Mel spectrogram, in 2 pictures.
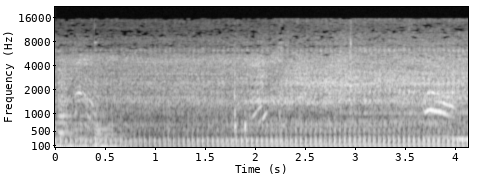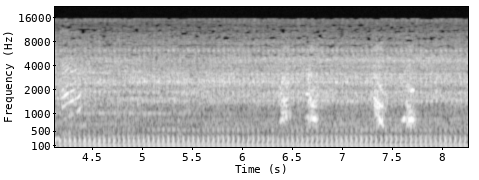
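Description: A quad bike engine idles with a steady, low rumble close by.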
